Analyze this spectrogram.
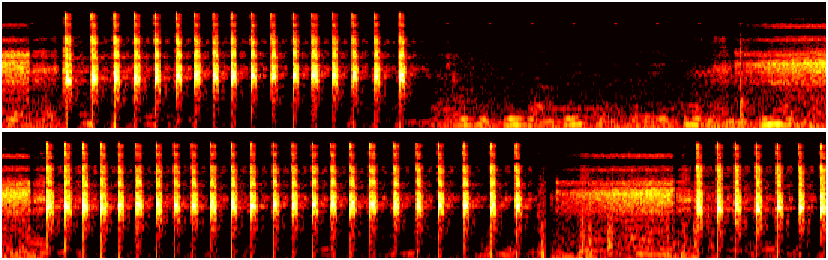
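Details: Real polecat sound from the wild: long runs of rapid, dry clicking chatter, roughly four pulses a second. Between them come quieter low grumbling and a breathy hiss, then the chatter starts again.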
